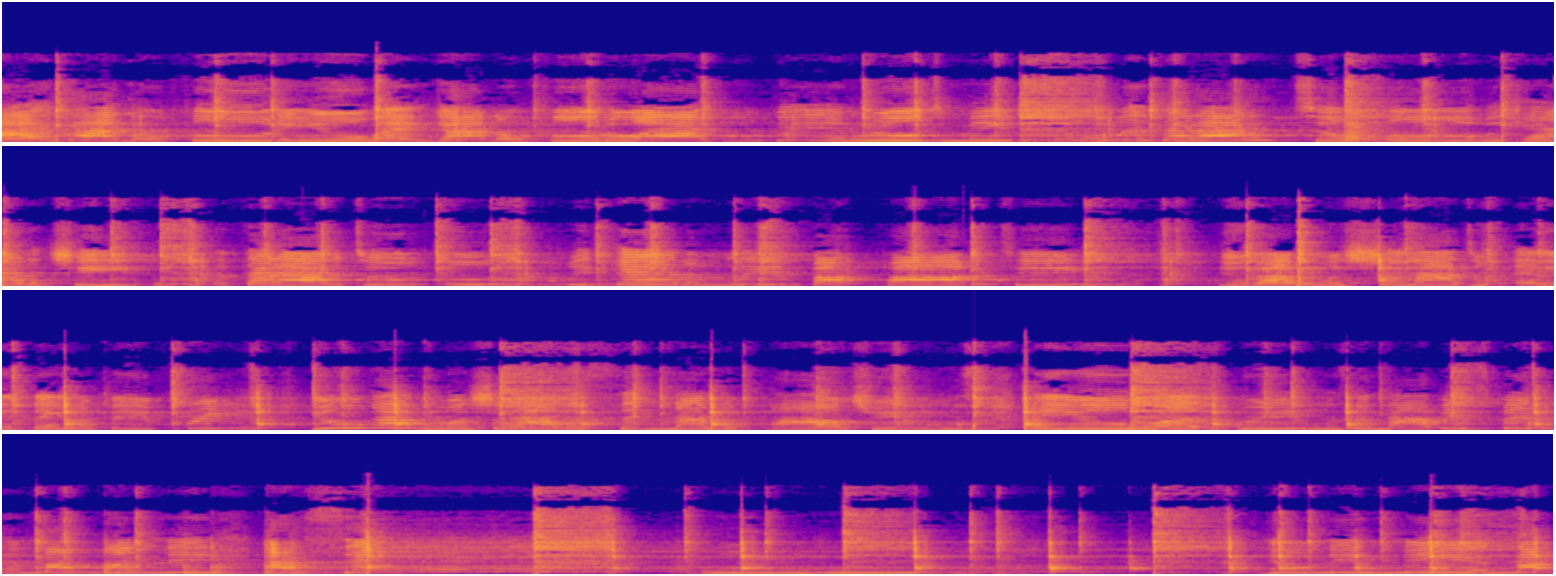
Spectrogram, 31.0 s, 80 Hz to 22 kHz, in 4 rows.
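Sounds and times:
light musical backing: 0.0s - 31.0s
woman singing high notes: 26.7s - 28.3s.

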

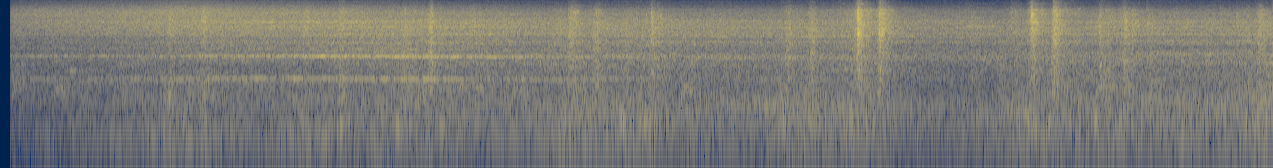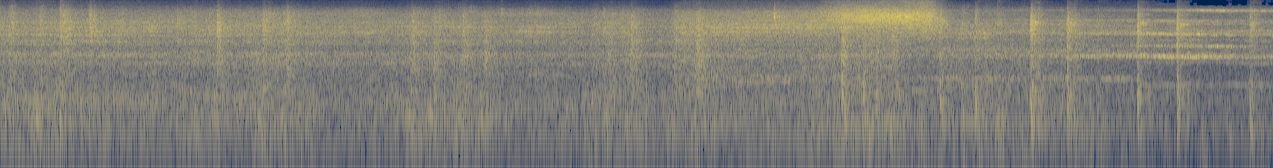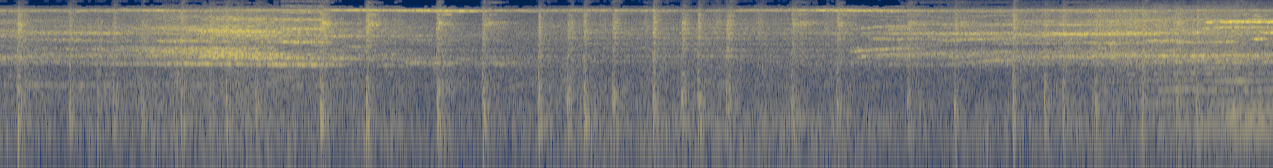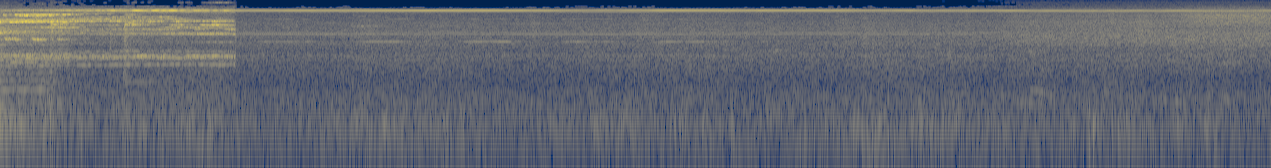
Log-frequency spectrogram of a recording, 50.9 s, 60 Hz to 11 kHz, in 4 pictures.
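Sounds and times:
train wheels rumbling on rail: 0.1s - 39.8s
high whine: 18.7s - 50.9s
wheel squealing: 33.8s - 40.6s.

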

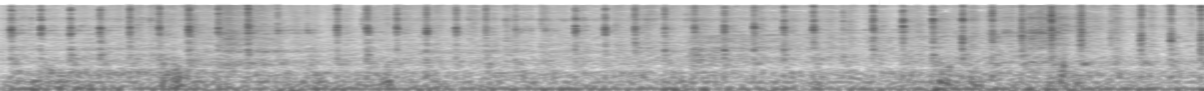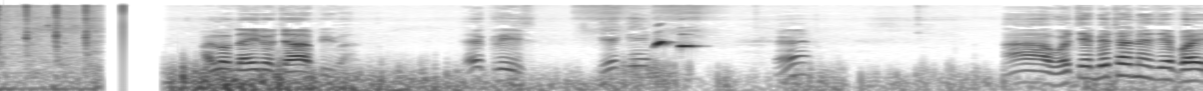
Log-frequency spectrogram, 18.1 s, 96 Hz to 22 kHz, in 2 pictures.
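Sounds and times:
engine hum: 0.0s - 9.8s
regular mechanical clatter: 0.0s - 9.8s.

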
